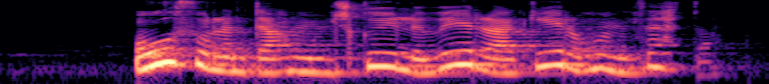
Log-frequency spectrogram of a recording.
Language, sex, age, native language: Icelandic, male, 12, Icelandic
